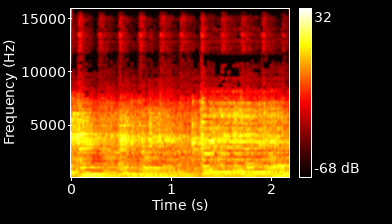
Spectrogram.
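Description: Live Romanian folk band playing lively dance music for a hora, instrumental, with a steady pulsing bass beat.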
